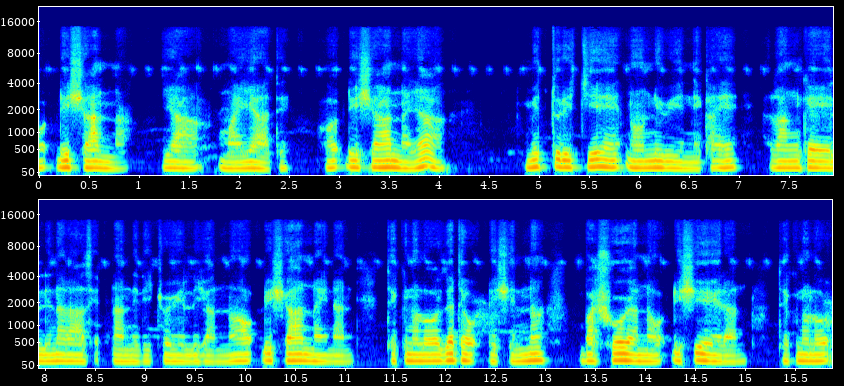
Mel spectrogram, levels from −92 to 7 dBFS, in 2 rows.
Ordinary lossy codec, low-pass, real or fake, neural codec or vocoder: MP3, 96 kbps; 14.4 kHz; fake; autoencoder, 48 kHz, 128 numbers a frame, DAC-VAE, trained on Japanese speech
